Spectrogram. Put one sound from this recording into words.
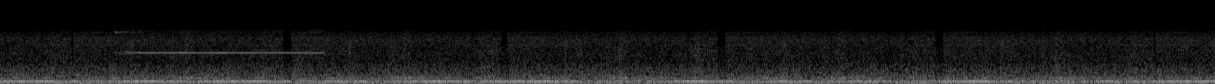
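A locomotive engine drones steadily with a low, pulsing hum.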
